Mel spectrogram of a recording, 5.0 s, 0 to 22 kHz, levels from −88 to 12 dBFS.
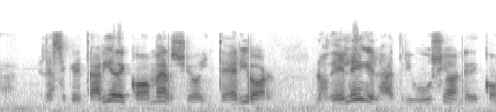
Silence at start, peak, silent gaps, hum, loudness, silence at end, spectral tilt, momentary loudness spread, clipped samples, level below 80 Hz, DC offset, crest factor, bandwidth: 0 s; -14 dBFS; none; none; -32 LUFS; 0 s; -1.5 dB/octave; 10 LU; under 0.1%; -66 dBFS; under 0.1%; 20 dB; 11 kHz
